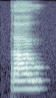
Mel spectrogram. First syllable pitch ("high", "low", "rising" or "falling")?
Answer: low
